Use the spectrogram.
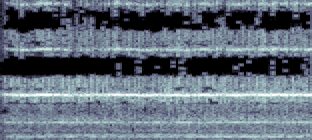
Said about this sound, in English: Ladies and gentlemen, the ringing of that phone bell means mystery, adventure.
